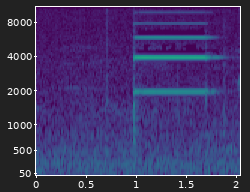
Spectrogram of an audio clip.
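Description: Digital multimeter's continuity beeper giving one steady, high-pitched beep, lasting a little under a second and starting about a second in, the meter's signal of a low-resistance path between its probes.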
